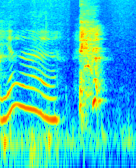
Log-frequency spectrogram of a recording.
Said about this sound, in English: Yeah. Oh, sorry. Sorry. Still coughing.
